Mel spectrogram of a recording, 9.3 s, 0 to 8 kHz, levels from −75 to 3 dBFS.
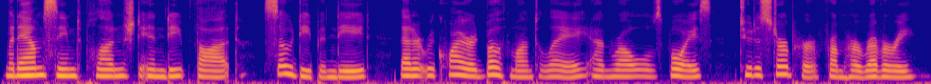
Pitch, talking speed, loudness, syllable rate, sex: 195 Hz, 150 wpm, -19 LUFS, 4.3 syllables/s, female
